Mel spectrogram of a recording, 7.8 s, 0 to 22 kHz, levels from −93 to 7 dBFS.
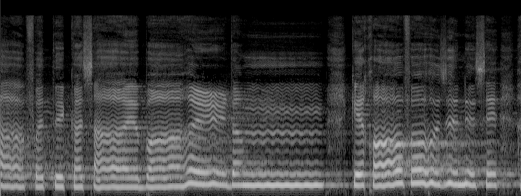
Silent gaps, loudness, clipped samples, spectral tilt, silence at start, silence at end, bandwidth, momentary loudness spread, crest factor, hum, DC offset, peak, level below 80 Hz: none; -23 LUFS; under 0.1%; -6.5 dB/octave; 0 s; 0 s; 16 kHz; 7 LU; 14 dB; none; under 0.1%; -10 dBFS; -70 dBFS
